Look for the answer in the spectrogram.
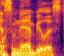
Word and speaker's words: Somnambulist: When was it when like Somnambulist? How do you say that? – Yeah, Somnambulist. Yeah, that was a pretty big hit for him on Top 40.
